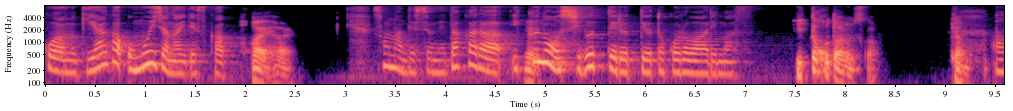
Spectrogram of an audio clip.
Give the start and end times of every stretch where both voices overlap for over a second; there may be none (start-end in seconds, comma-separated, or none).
none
